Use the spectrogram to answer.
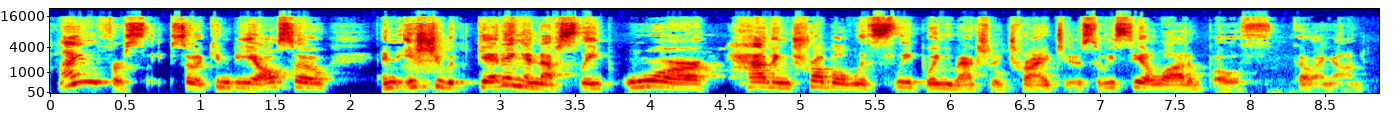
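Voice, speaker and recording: A middle-aged woman being interviewed about sleep medicine. Her voice is a little hoarse, and her answers run on with restarts and self-corrections. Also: mid-range voice, normal speed. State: voice going hoarse. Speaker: sleep medicine expert guest.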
